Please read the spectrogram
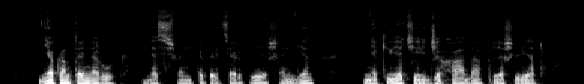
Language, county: Lithuanian, Marijampolė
